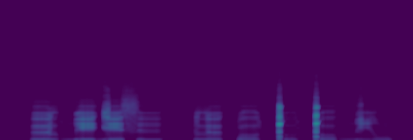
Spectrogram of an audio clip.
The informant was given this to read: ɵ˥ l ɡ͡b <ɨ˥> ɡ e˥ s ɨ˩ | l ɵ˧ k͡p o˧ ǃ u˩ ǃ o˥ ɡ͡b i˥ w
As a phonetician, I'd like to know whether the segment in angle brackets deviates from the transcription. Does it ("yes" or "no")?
yes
